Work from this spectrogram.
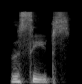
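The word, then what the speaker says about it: receipts: results पिव season GST रिट्स इसको रिसीप्ट नहीं पढ़ेंगे पी साइलेंट है यहां पर प्रोनंसिएशन में पी साइलेंट होता है तो रिट बोलेंगे होल्ड जीएसटी रिसी होल्ड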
